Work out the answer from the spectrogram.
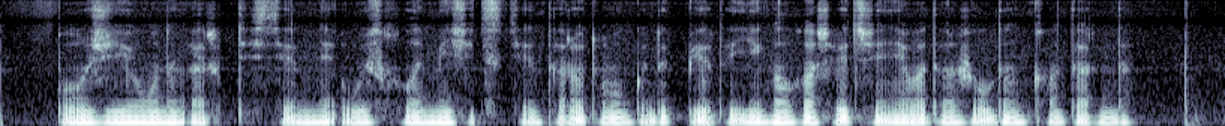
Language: Kazakh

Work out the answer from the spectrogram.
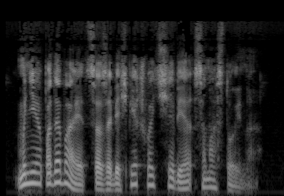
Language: Belarusian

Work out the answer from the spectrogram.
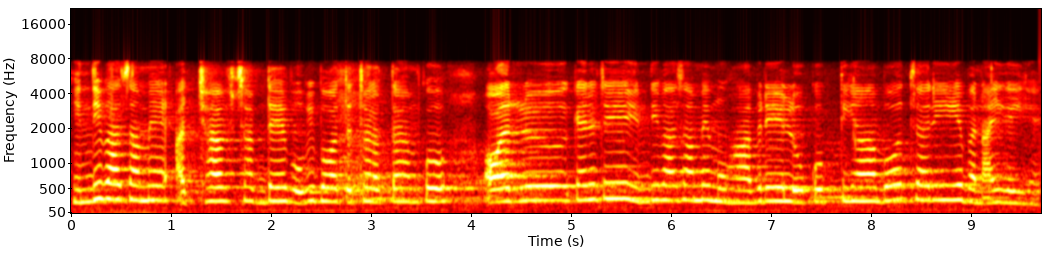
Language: Hindi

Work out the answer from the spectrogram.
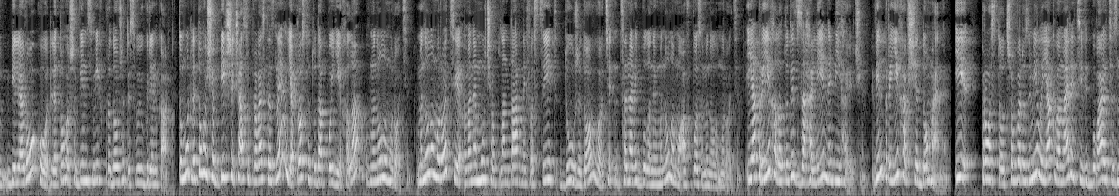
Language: Ukrainian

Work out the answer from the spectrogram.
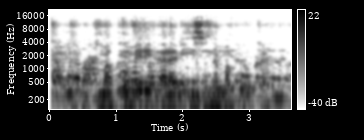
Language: Kinyarwanda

